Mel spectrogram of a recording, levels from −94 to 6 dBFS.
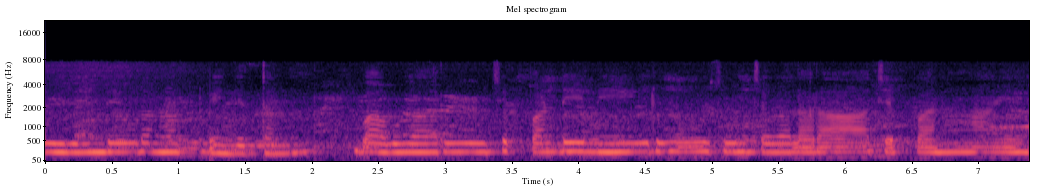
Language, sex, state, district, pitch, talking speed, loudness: Telugu, female, Andhra Pradesh, Srikakulam, 210 Hz, 80 wpm, -34 LUFS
